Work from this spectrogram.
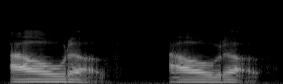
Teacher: when it comes to pronunciation out of so that t again it comes between two vowel sounds so i'll pronounce it as a flap t and then i will link it with the vowel sound in of out of out of and then just just keep in mind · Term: flat T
